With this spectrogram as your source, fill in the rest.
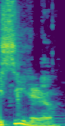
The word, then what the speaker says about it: sea hare: And now you Like can the sea hare.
